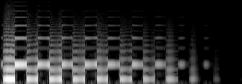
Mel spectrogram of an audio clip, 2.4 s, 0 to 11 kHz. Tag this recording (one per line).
synth
wobble
vl-1
adsr
casio
vl-tone
vintage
